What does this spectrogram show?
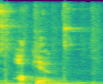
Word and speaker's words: Hokkien: But Fujian, pronounced in Taiwanese, is Hokkien.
